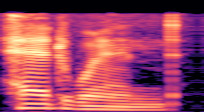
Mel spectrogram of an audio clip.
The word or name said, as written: headwind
